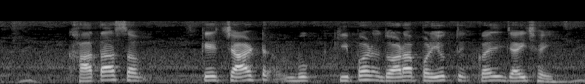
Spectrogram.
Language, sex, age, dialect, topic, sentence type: Magahi, male, 18-24, Western, banking, statement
